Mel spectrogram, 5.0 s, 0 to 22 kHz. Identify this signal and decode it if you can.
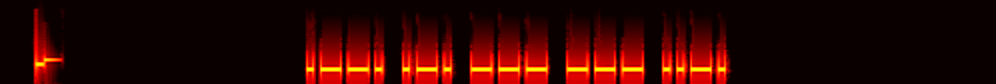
Morse code, heard as a keyed tone, about 34 wpm, 700 Hz. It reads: PROOF
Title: Top 1501-1750 Words 35wpm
